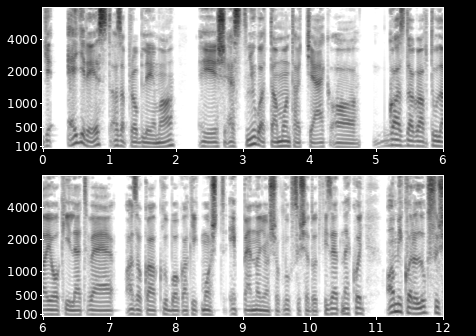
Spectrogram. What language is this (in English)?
Hungarian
